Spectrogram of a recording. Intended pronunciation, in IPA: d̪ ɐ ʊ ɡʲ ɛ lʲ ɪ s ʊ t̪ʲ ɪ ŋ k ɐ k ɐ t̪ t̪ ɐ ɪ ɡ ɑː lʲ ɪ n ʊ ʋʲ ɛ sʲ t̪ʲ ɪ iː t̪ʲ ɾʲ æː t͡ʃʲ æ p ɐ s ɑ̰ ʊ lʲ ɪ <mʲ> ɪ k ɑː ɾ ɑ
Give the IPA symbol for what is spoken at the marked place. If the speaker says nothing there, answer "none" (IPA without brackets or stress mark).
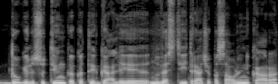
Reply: nʲ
